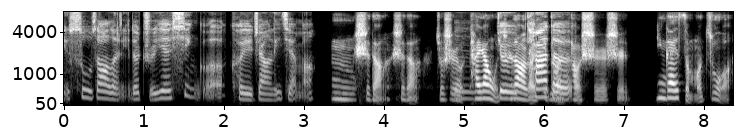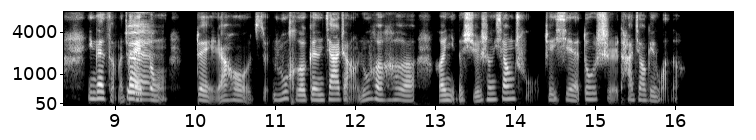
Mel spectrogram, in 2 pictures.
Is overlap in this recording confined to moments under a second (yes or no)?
no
